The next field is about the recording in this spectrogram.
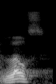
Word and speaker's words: Los: Los. It's spelled L-O-S. Like Los Angeles, Los. So that's the, you know what I'm saying?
